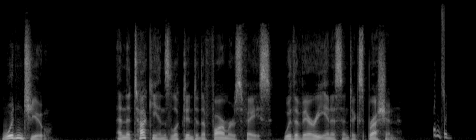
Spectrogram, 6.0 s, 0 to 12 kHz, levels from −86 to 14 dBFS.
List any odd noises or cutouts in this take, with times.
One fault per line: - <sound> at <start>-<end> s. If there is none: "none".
- chirp at 5.4-5.7 s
